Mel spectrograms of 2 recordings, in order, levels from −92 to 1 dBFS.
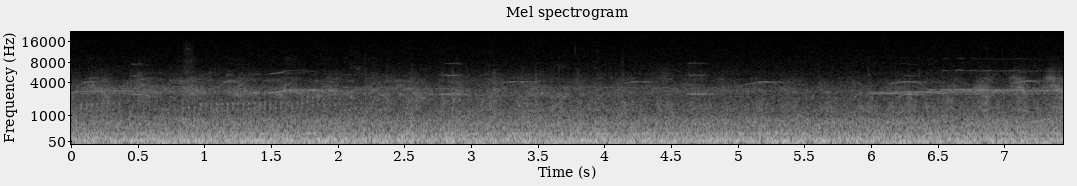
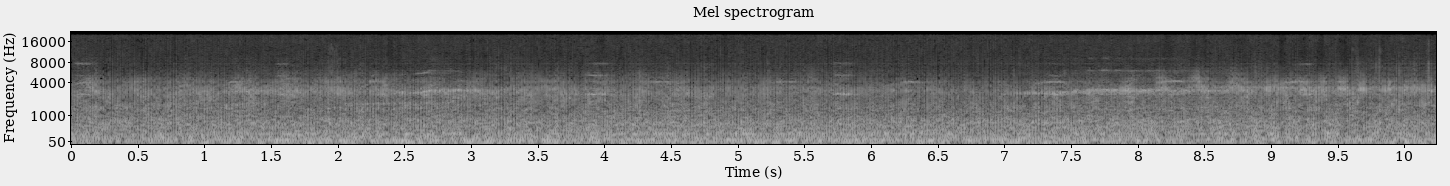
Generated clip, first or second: second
